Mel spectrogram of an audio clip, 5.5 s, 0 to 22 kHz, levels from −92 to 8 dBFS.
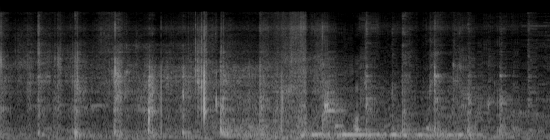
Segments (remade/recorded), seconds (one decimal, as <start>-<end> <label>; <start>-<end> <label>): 0.0-3.2 remade; 3.2-4.0 recorded; 4.0-4.6 remade; 4.6-5.5 recorded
